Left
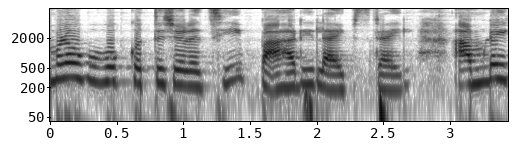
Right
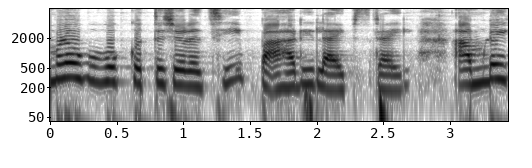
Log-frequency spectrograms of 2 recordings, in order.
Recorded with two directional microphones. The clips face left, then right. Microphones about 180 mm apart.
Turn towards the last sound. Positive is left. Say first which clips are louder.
# right 4 dB
turn(degrees=-40)  # may be behind; listen again after turning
